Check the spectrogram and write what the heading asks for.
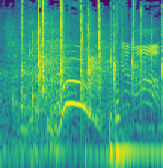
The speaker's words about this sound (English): So, i will give it up to my mom. Ooh, yeah. All right, clap it up for mom.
